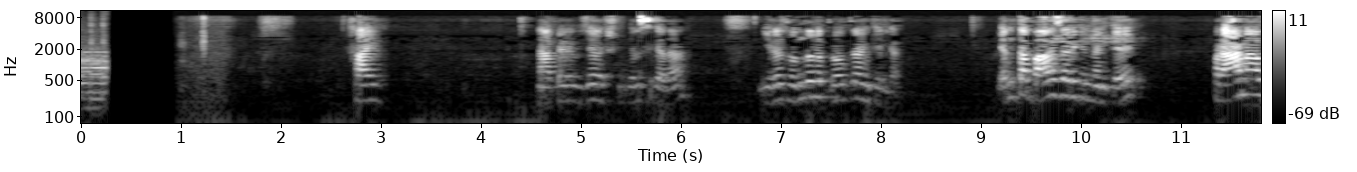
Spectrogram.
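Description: A middle-aged woman speaks calmly and close by, with pauses.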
